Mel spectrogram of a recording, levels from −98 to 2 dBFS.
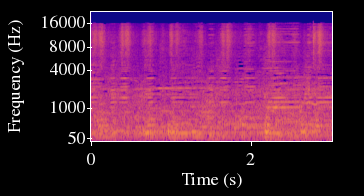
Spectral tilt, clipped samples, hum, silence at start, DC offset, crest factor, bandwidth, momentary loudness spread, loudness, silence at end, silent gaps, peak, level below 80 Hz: -3.5 dB/octave; under 0.1%; none; 0 s; under 0.1%; 16 dB; 16 kHz; 4 LU; -30 LUFS; 0 s; none; -14 dBFS; -52 dBFS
